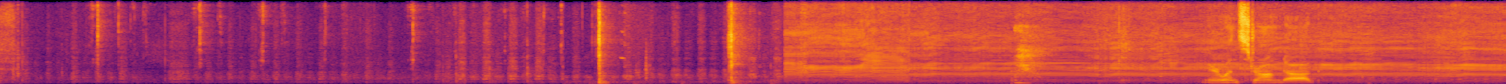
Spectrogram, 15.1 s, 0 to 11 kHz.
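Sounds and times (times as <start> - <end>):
dog panting: 0.0 - 7.9
electric clippers buzzing: 7.3 - 15.0.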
